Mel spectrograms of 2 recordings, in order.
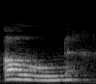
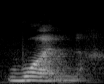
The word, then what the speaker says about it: one: it by heart because it is not spelled phonetically it's not own it's one one a lot of the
